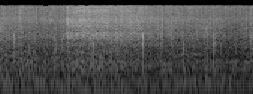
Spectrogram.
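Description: Steady sizzling of burgers frying in hot oil, put in just after the oil temperature is cranked up; a dense crackling hiss with occasional sharper pops, continuous throughout with no voices.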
